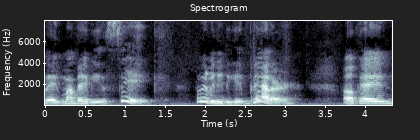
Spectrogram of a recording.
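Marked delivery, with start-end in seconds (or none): none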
